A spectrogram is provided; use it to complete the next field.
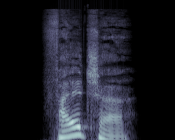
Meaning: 1. comparative degree of falsch 2. inflection of falsch: strong/mixed nominative masculine singular 3. inflection of falsch: strong genitive/dative feminine singular
- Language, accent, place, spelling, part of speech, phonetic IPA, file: German, Germany, Berlin, falscher, adjective, [ˈfalʃɐ], De-falscher.ogg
